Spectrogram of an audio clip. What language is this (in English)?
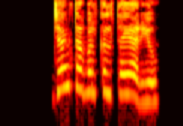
Pashto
